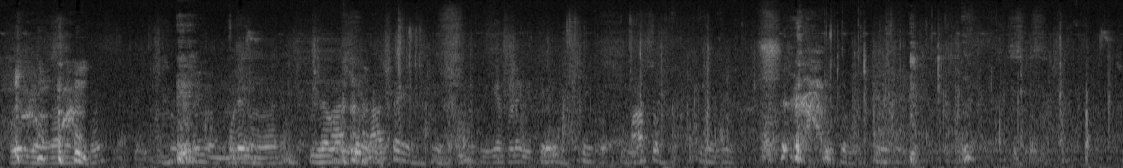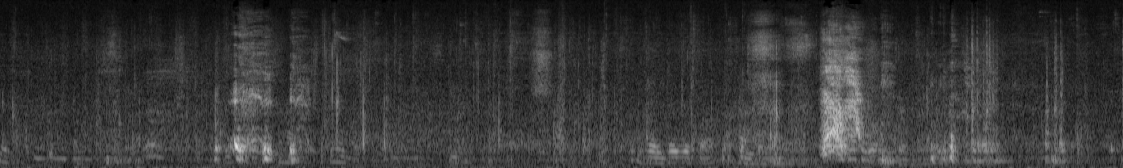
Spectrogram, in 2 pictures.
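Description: Men murmur and talk quietly nearby.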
